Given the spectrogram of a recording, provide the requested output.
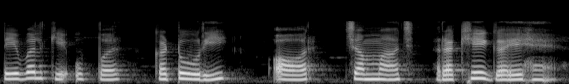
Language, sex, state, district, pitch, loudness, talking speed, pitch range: Hindi, female, Jharkhand, Deoghar, 235 Hz, -14 LUFS, 95 wpm, 225-250 Hz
